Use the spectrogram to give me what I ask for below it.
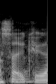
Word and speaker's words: Ahsoka: Yeah, is it Anakin and Ahsoka in the Star? – Ahsoka, that's it.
